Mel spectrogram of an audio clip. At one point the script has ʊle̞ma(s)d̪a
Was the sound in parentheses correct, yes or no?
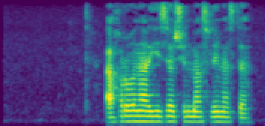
yes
